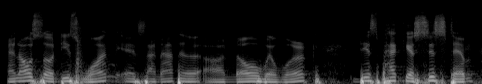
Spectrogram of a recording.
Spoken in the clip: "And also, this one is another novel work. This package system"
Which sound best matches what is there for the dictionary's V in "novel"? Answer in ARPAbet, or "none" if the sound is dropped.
W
